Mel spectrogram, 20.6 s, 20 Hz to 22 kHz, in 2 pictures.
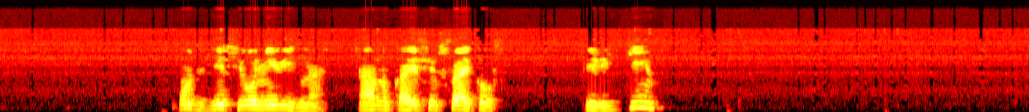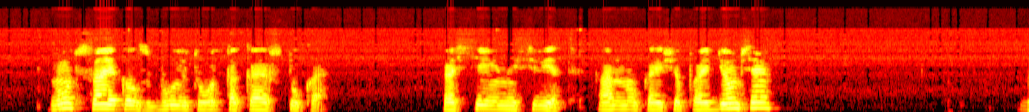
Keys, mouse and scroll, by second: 2.0 middle click, 3.8 click, 5.6 click, 6.5-7.8 drag, 10.9-11.8 middle drag, 15.5-16.1 middle drag, 19.9 click.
